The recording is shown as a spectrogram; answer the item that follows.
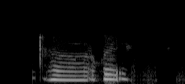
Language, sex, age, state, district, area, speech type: Manipuri, female, 45-60, Manipur, Ukhrul, rural, conversation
